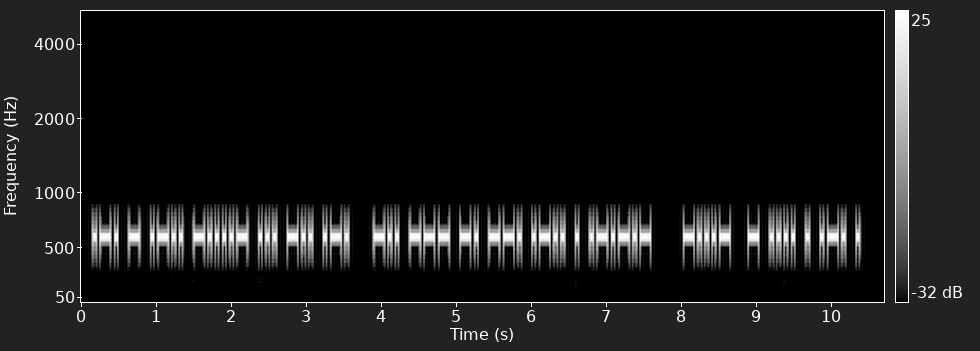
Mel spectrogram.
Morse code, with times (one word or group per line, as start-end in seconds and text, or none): 0.2-3.6 RTL-SDR
3.9-7.6 DONGLE.
8.0-8.7 <BT>
8.9-10.4 THERE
